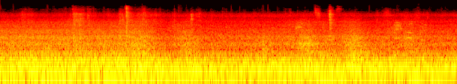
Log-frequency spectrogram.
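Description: Wheels click over rail joints.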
